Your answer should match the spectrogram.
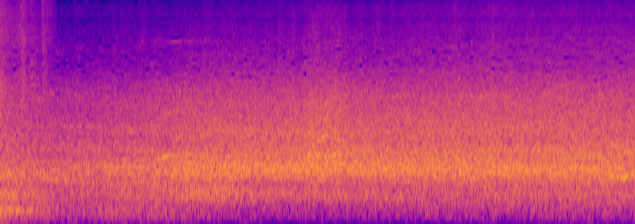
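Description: Large stadium crowd cheering, a steady roar that dips slightly about a second in and swells again from about two seconds.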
